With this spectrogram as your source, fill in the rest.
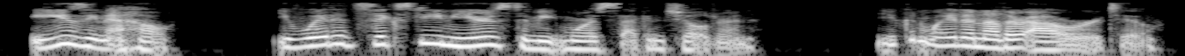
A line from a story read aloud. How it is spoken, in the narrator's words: he laughs and says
